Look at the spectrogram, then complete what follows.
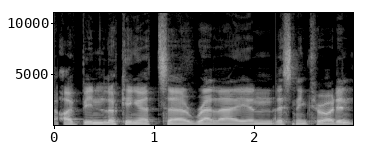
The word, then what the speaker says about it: Relai: i've been looking at relay for some time actually or is it relay you pronounce it relay okay but yeah it's um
